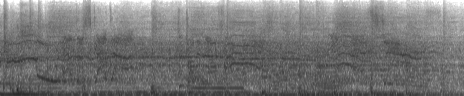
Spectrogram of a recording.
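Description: A raw, high-pitched rock vocal scream wails over loud, dense band music with pounding drums and guitars, the shrieking voice bending and sustaining throughout at full volume.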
